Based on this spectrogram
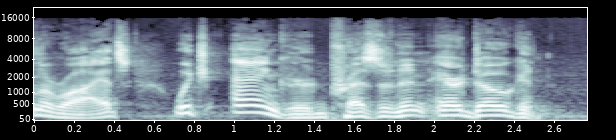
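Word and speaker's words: Erdoğan: pronounced Erdogan because the G is silent, as in angster.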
